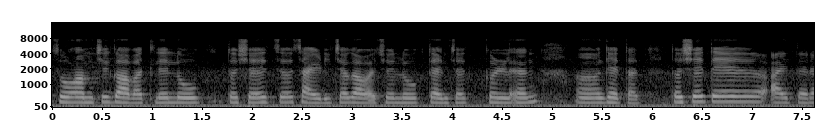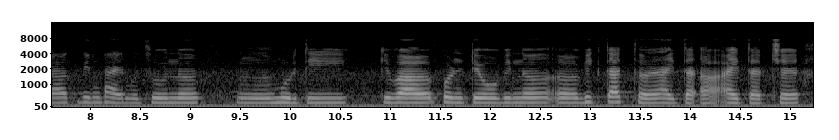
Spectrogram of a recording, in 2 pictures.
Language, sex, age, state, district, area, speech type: Goan Konkani, female, 30-45, Goa, Quepem, rural, spontaneous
